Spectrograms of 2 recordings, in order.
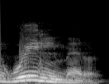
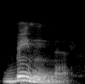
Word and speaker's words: Bittner: Lo van a leer en la traducción al inglés como que pronuncié Wilmer. Claro, puede ser por un problema de dicción, por una incorrección. Es Bittner. Bittner. B larga I-T-T-E-N-E-E-R. Bittner, doble T.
